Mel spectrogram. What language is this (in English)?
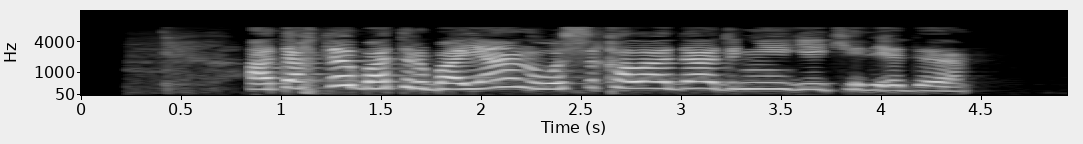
Kazakh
